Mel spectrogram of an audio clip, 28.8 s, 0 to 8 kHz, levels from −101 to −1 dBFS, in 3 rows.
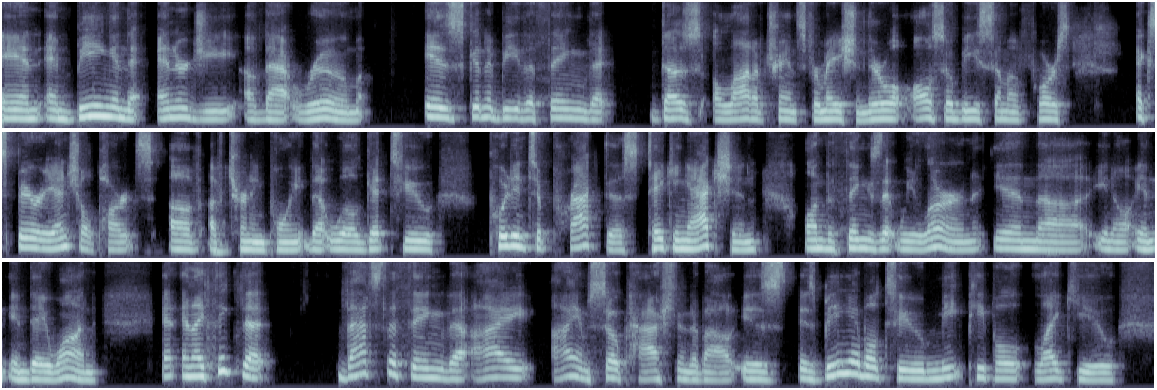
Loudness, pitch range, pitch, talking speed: -26 LUFS, 145-170 Hz, 150 Hz, 170 wpm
